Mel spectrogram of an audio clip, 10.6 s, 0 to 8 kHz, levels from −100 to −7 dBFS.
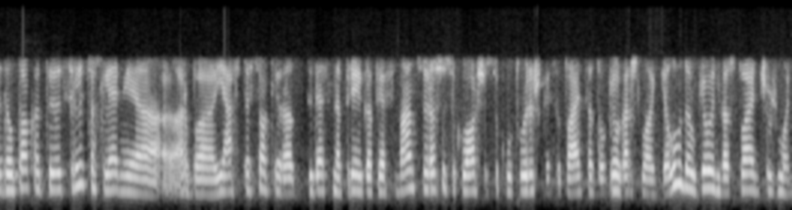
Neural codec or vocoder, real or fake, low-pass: none; real; 7.2 kHz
